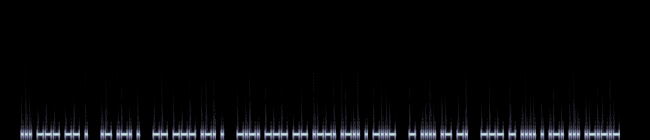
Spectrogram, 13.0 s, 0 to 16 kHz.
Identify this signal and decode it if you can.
Morse code, heard as a keyed tone, about 30 wpm, 700 Hz. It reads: SOME ARE MORE COMPLEX THAN OTHERS.
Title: Sentences from Top 1000 Words - Review Part 6 - 30wpm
